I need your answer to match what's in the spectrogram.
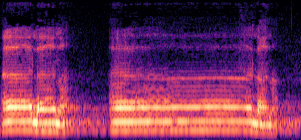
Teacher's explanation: وهمزة الوصل لا تحققها ولا تحذفها بل تبدلها كما ذكر الناظم مدا · Term: المد البدل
